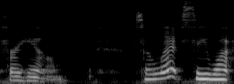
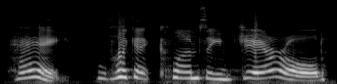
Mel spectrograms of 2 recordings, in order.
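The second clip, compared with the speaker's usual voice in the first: high, loud mocking jeer; taunting the clumsy giraffe; sneering; 5 semitones higher, 5 dB louder, slower than usual. A narrator's reading. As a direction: sneer it at him like a bully. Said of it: "the animals all sneered".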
